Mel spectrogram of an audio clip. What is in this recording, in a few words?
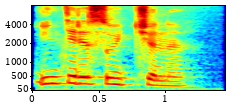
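"интересуйтчыны", Komi, female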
